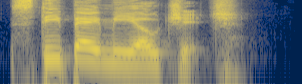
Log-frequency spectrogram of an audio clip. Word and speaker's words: Stipe Miocic: Oh, Stipe Miocic, heavyweight champion of the UFC. He's in Cleveland. And say that name again. – And Stipe Miocic. That's how you say his name.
